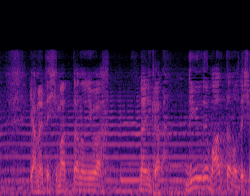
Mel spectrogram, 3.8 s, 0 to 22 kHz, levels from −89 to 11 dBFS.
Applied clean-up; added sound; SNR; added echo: none; Trumpet; 13 dB; none.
